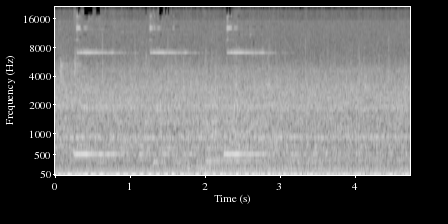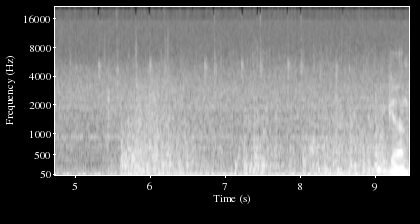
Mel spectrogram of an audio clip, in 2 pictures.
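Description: Thunderstorm with rain in American Truck Simulator: a steady hiss of rainfall, then a loud rolling thunder crash about halfway through that keeps rumbling to the end, with no talking.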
